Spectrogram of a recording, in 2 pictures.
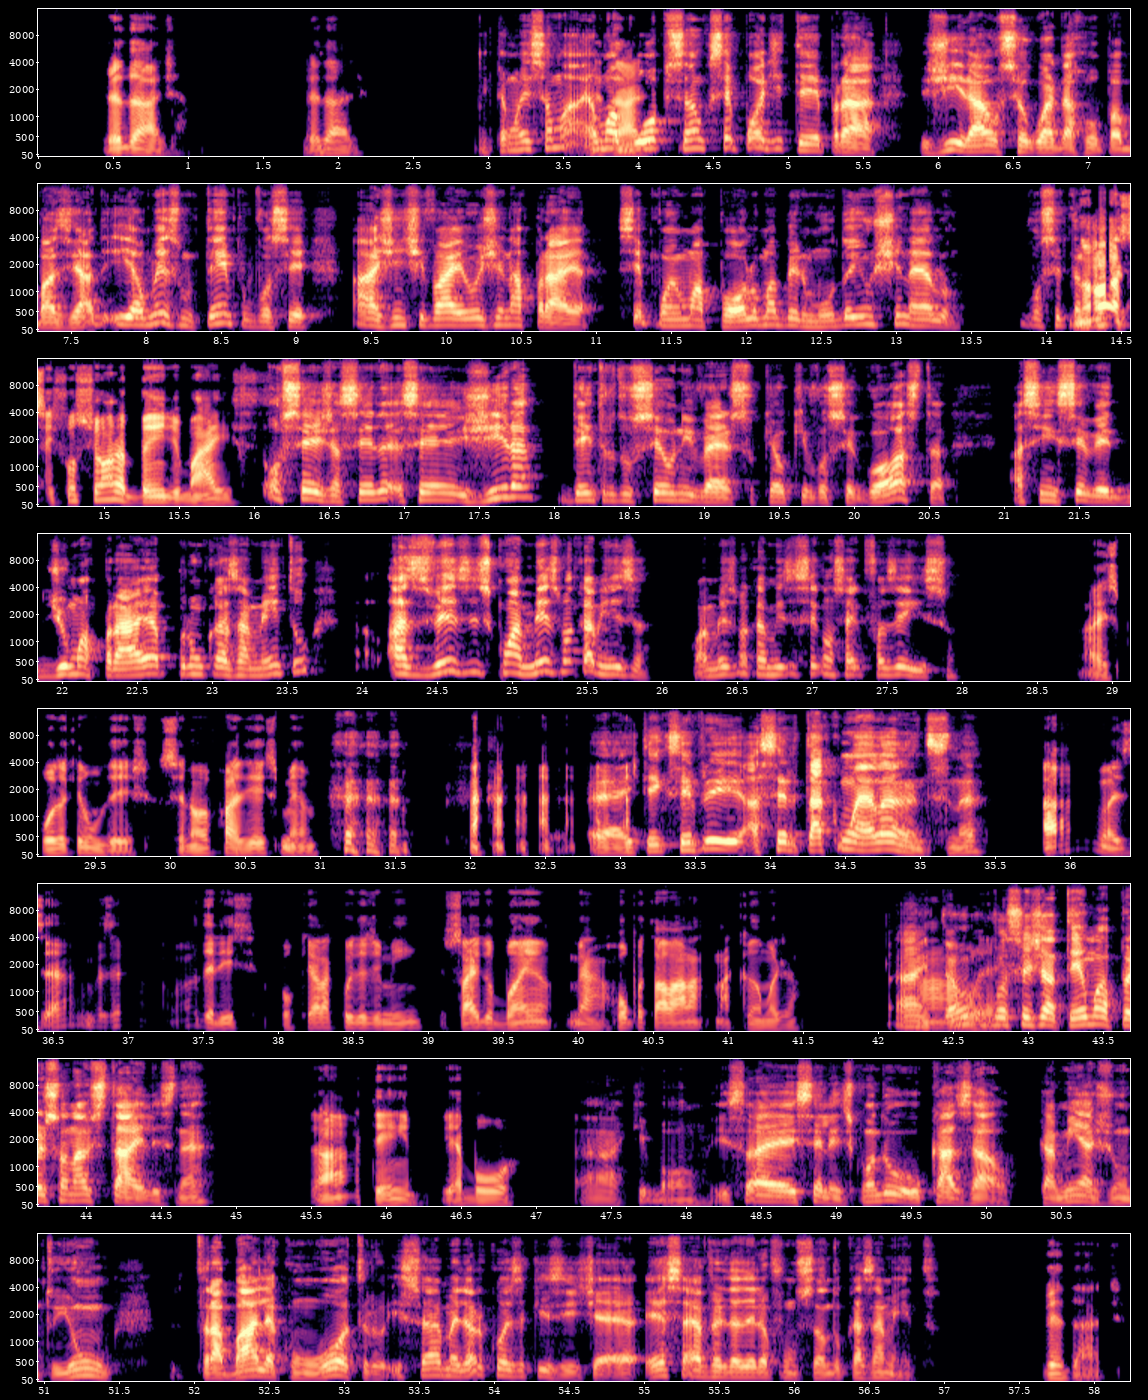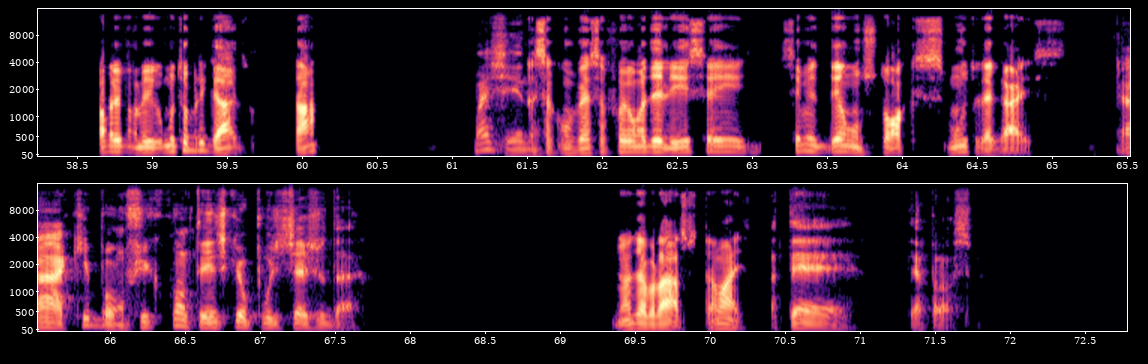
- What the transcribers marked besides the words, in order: other background noise; tapping; laugh; laugh; in English: "personal stylist"
- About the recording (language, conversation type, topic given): Portuguese, advice, Como posso resistir à pressão social para seguir modismos?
